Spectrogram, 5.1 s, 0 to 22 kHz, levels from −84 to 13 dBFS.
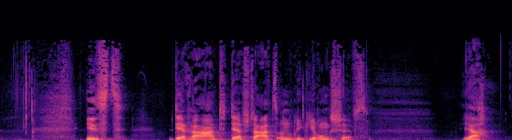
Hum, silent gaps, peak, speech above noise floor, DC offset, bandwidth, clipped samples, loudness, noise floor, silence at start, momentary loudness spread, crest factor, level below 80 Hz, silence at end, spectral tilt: none; none; -2 dBFS; 37 dB; under 0.1%; 16.5 kHz; under 0.1%; -18 LUFS; -55 dBFS; 0.3 s; 20 LU; 18 dB; -50 dBFS; 0.25 s; -4.5 dB/octave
